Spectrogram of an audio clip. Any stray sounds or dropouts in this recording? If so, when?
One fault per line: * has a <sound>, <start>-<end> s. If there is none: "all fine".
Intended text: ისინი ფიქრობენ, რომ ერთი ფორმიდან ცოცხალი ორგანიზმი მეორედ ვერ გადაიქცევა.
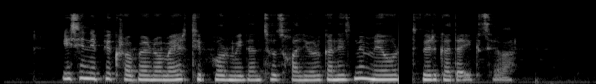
* has a dropout, 4.0-4.1 s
